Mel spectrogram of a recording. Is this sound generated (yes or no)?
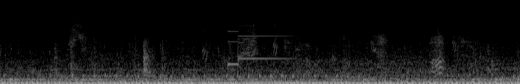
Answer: no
